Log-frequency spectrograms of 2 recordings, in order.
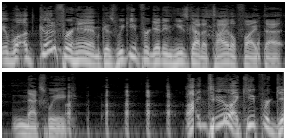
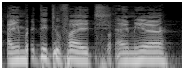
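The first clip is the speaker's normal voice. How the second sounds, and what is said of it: French-accented impression of GSP. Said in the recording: “he's not that French. ... He's French enough.”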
